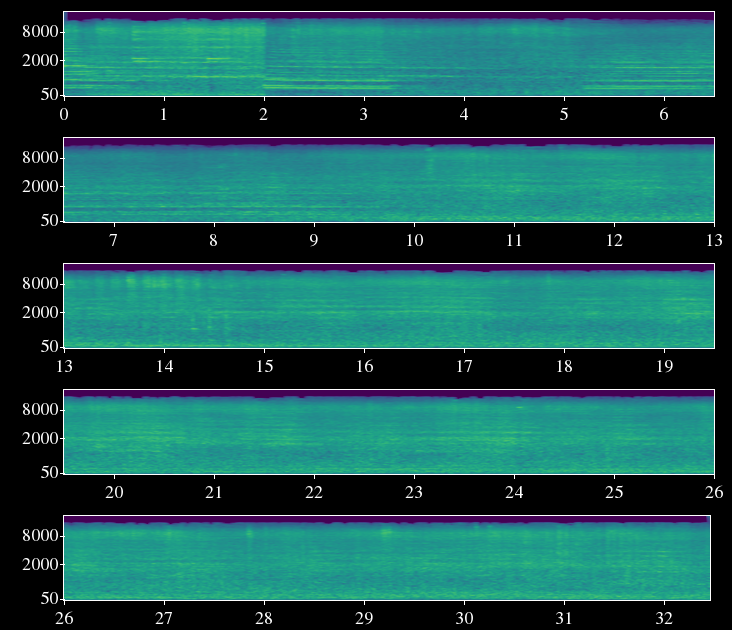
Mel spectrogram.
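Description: Freight locomotive's air horn blowing two long blasts, the first ending about three seconds in and the second from about five to nine seconds in. Then the steady rumble and wheel clatter of a double-stack container train rolling past at speed.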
